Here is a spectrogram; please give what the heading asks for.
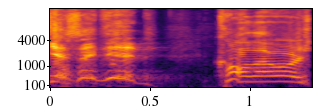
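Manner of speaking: loud, high desperate insistence; insistent yell. Retold or imitated. Insisting to his girlfriend, high desperate yell. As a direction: yell it so she believes you.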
